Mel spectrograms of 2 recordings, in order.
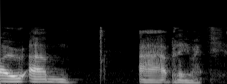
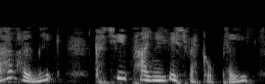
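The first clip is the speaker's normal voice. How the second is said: put-on kid voice, much higher, quieter; 6 semitones higher, 6 dB quieter than usual. A former rock DJ retells kids phoning his show, imitating a kid caller. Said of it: "they used to ring in and go".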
